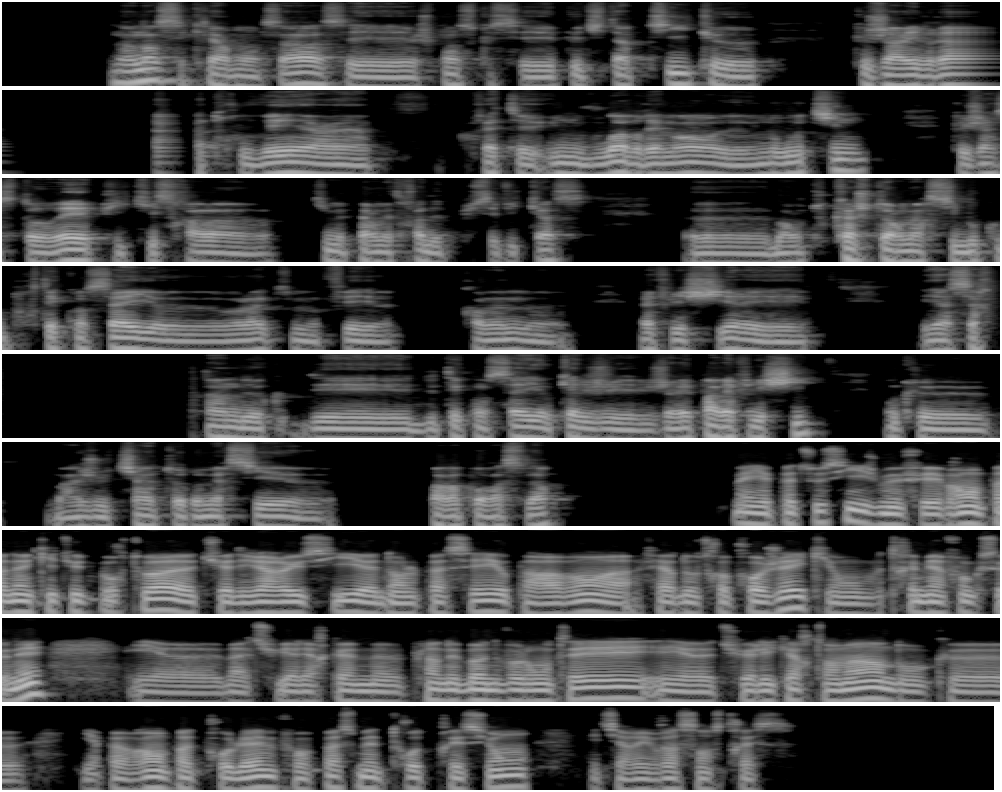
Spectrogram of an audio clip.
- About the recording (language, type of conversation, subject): French, advice, Pourquoi est-ce que je me sens coupable de prendre du temps pour créer ?
- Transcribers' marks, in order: none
